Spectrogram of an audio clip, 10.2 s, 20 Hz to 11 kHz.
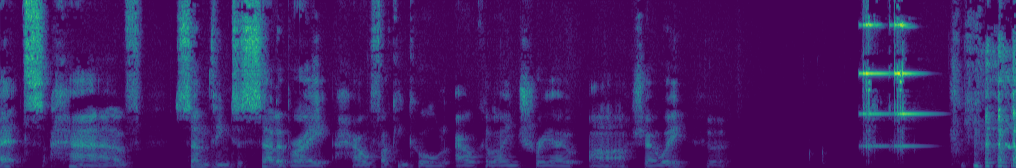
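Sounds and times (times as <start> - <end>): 
speech: 0.0 - 7.4, 9.5 - 10.1
bicycle bell ringing: 8.6 - 9.5
laughter: 9.5 - 10.1.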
